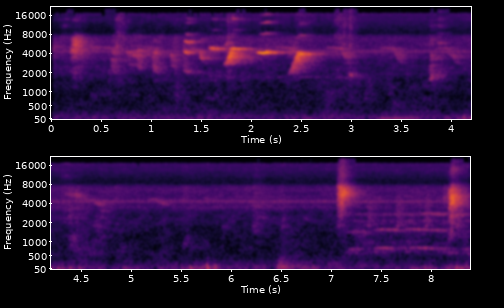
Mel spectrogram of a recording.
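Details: Leafbird caught by trapping this morning, giving a rapid run of sharp high chirps and downslurred whistles, several notes a second, then a thin, steady, sustained whistle with soft rustling behind.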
